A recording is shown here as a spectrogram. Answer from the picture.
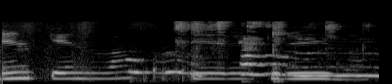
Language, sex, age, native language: Icelandic, female, 8, Icelandic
